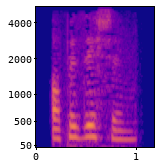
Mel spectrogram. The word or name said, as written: opposition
